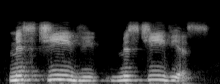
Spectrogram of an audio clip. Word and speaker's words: mischievous: People say usually mischievous. Mischievous. How do we say this correctly, Bonnie? Mischievous. Mischievous. Dimitri? Mischievous. Miguel? Mischievous. Yes. What is it, mischievous? I'll explain. Now, pronounce it the correct term. Ah, I see. It's вредный. It's almost the same, except we really don't take a break. Mischievous. Where the miss is. People say mischievous.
